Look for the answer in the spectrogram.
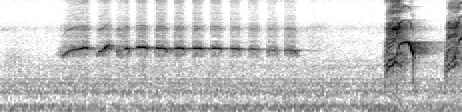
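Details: Greater green leafbird song: a quick string of about a dozen clear whistled notes at a steady pitch, followed by loud sharp squeaky notes.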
